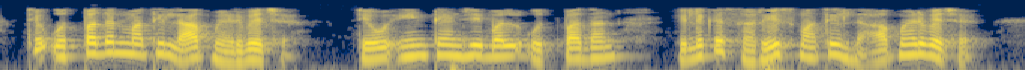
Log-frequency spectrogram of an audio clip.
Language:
Gujarati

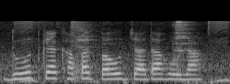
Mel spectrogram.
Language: Bhojpuri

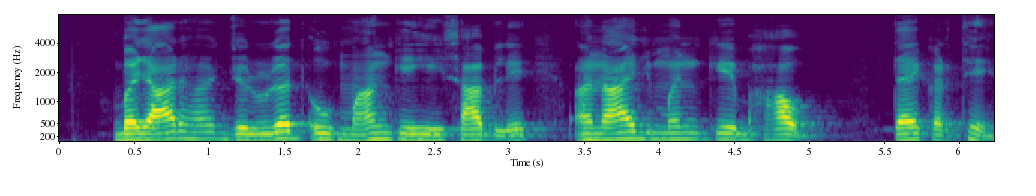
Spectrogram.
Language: Chhattisgarhi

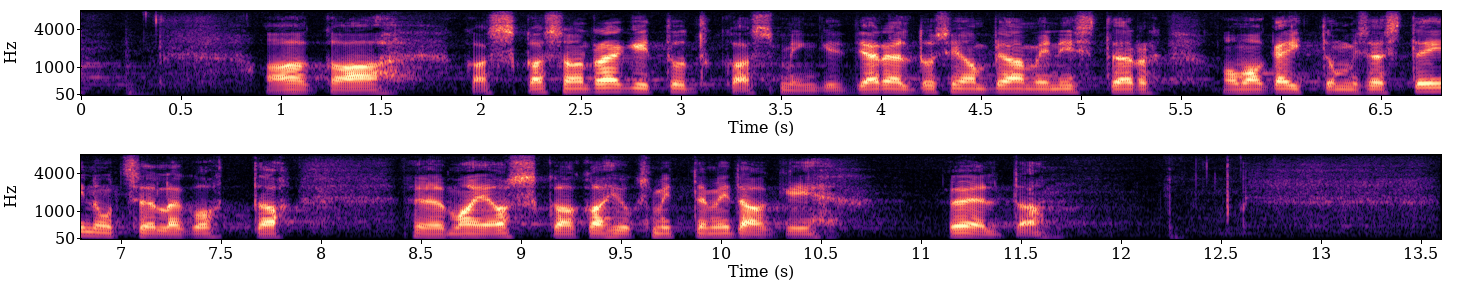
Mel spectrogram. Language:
Estonian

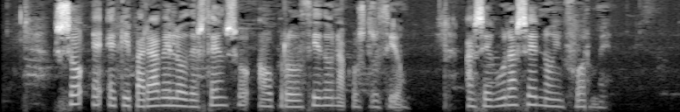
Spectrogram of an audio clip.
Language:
Galician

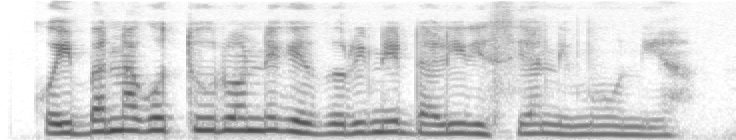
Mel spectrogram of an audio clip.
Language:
Kikuyu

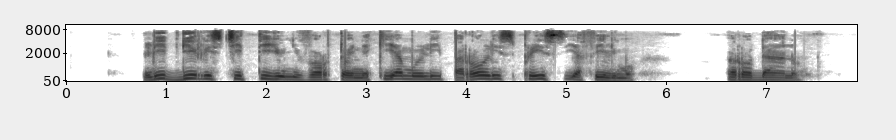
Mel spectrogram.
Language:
Esperanto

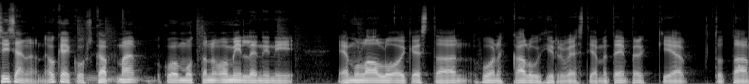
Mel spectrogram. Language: Finnish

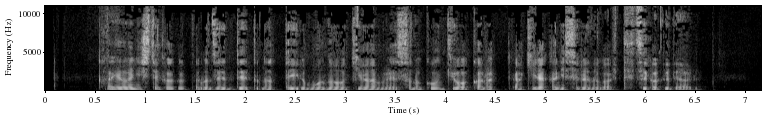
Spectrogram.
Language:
Japanese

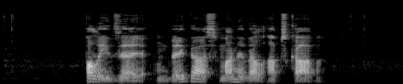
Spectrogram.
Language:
Latvian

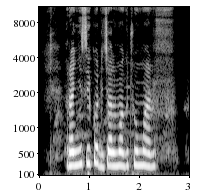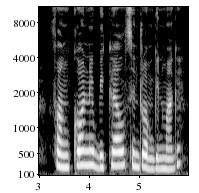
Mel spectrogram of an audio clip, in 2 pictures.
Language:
Luo (Kenya and Tanzania)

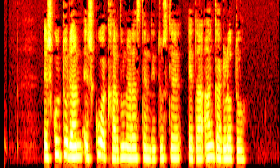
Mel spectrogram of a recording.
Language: Basque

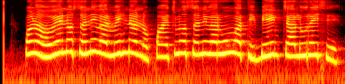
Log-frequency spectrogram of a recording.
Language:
Gujarati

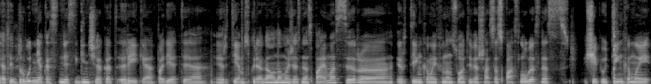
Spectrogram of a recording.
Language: Lithuanian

